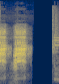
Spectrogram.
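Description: Two close, loud duck quacks as a sound effect in a video game store advertisement, followed after a short pause by the start of a third.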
